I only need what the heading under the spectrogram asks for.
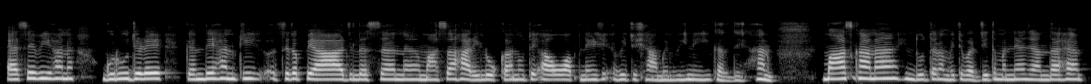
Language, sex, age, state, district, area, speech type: Punjabi, female, 45-60, Punjab, Amritsar, urban, spontaneous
